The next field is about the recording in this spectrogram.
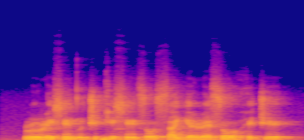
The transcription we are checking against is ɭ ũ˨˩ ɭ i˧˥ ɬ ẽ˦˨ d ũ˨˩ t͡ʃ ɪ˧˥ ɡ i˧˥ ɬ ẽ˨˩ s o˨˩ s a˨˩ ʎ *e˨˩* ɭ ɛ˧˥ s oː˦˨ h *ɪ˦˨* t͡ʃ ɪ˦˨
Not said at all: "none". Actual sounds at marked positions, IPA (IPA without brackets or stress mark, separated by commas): ɛ˨˩, ɪ˦˨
